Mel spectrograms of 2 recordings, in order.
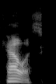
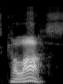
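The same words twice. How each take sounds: First: "Callus" said like the hard skin word; first-syllable stress. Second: "Callus" as kuh-LAHS; louder "Callus", stressed on an ah second syllable. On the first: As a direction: say "Callus" as KAL-uss. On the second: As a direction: land hard on the end of "Callus": kuh-LAHS. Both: Shown as a demonstration. Trying out pronunciations of a name.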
